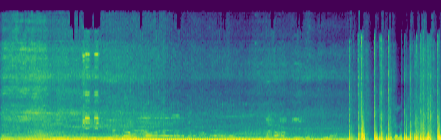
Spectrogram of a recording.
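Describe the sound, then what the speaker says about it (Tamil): Firecrackers go off outdoors during a Thaipusam trip toward the Palani Murugan temple, with a rapid string of sharp, loud cracks arriving late, after a stretch of people talking and vehicle noise. "வெடிய வெடிக்க போறான்"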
